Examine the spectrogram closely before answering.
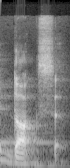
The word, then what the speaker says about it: doxa: os gregos chamavam de doxa. Se escreve assim: D-O-X-A, acento no O, doxa, que significa opinião.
